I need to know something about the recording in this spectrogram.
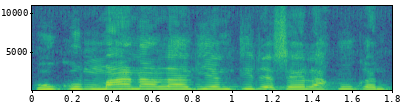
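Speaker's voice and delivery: lightly acted self-assured appeal; rich young man. Rich young man answers the Lord, protesting. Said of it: "pemuda yang kaya itu, dia bilang".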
